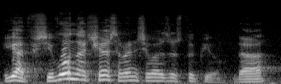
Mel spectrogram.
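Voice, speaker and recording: An actor playing a good-natured, sympathetic night-shift attendant with a homely, rambling way of talking in a 1970s Soviet radio play. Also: male voice, fairly high pitch, big pitch swings, moderate pace.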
